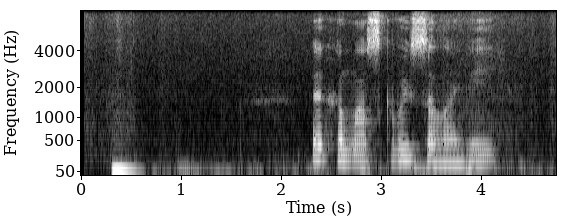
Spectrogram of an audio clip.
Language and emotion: Russian, sad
